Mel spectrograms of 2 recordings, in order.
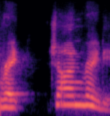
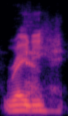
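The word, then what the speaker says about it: Ratey: Yeah, John Rady. Yeah. Rady.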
